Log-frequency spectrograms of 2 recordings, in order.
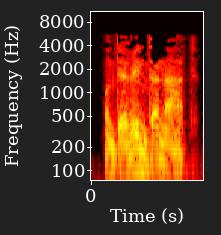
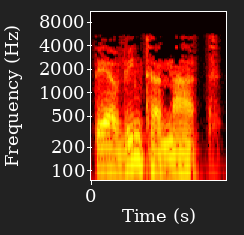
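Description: First: Lightly voiced father, matter-of-fact; stern father. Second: Slow narrated family motto; solemn motto. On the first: Husband reminds wife of coming winter, lightly stern father. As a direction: close the argument as the father, understated. Father ends with the family motto. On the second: Narrator quotes the house's words, slow solemn motto. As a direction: spell out the motto slowly, word by word. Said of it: "lauteten die Worte der Starks". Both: A narrator's reading.

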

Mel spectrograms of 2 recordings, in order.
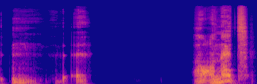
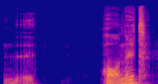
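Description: First: Urgent whisper of the name; hissed. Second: Said in the usual way. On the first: Acted. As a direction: hiss it sharply under the breath. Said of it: "zischte er".

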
